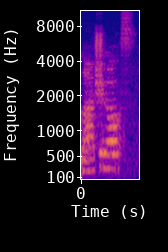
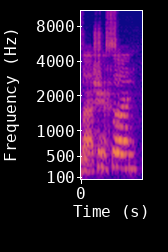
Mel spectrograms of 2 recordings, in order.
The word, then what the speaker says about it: Latrixon: Yes, it's not Latrinox, it's Latrixon.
